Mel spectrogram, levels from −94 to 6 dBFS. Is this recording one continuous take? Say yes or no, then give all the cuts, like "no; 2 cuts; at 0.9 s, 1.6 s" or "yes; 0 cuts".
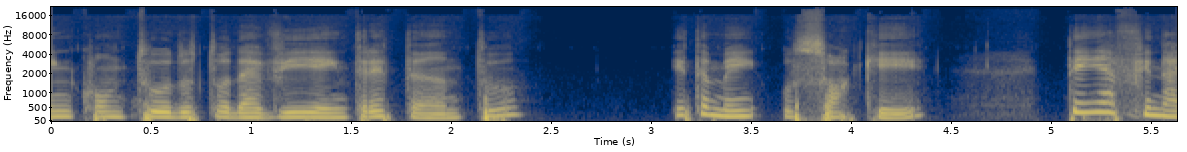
yes; 0 cuts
